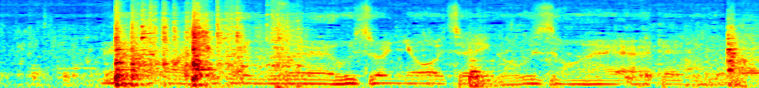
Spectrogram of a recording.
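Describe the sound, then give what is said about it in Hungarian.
Dishes clink and clatter in a few sharp knocks as they are washed up, while a woman's voice talks over the kitchen noise. “mosogatás közben magyarázza”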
